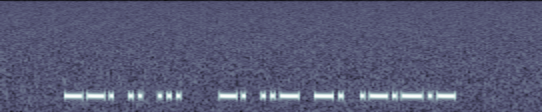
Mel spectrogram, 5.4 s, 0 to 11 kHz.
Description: Morse code, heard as a keyed tone, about 26 wpm, 480 Hz. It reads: GIS NUN.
